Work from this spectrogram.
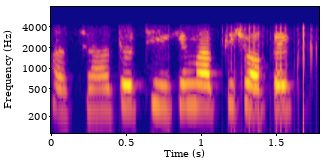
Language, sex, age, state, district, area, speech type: Urdu, female, 30-45, Uttar Pradesh, Gautam Buddha Nagar, urban, conversation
